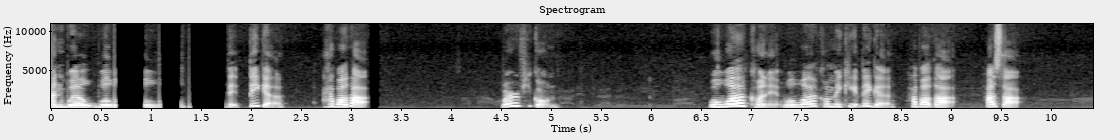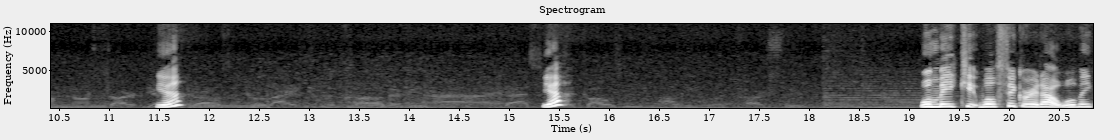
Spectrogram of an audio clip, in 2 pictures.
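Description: A young woman talks with animation into a close microphone, in short bursts with pauses.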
